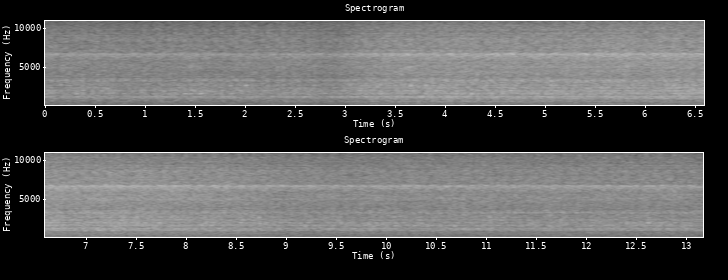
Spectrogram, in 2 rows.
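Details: VW T4 with AAB diesel engine, driven 250 km, warming to 60 °C oil temperature, on old diesel: steady, even diesel clatter at constant low idle speed, no misses or hunting; idle judged normal.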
